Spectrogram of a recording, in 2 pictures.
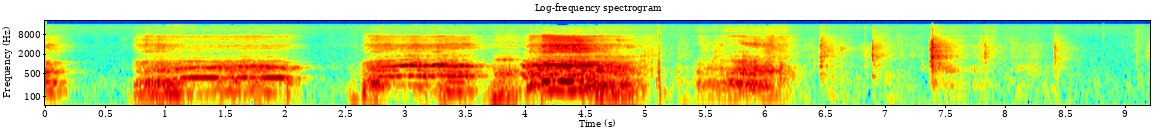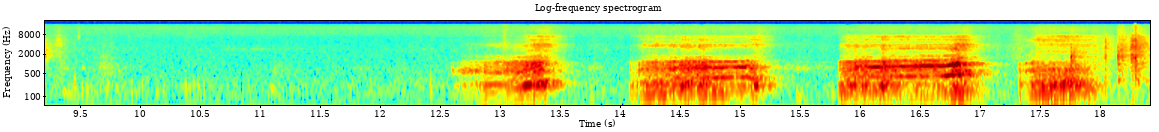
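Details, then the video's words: Bulldog grumbling over its bed being taken by another dog, indoors: bursts of rough, throaty growling in separate phrases about two seconds apart, a long quiet gap mid-clip, then more grumbles. "Son lit volé, ce bulldog pique une colère"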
